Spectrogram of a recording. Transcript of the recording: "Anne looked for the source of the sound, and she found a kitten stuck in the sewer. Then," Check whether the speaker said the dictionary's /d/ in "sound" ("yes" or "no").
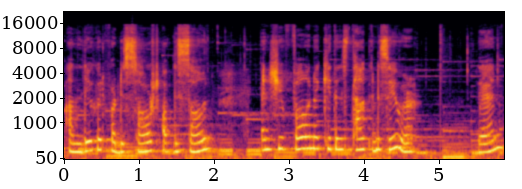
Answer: no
